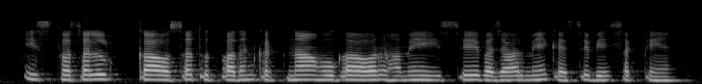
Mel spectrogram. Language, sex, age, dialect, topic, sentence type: Hindi, female, 25-30, Awadhi Bundeli, agriculture, question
